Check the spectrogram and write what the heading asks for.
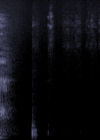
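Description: Dry-erase marker writing on a whiteboard: one short scrape about two-thirds of a second in and a fainter one near the middle.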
